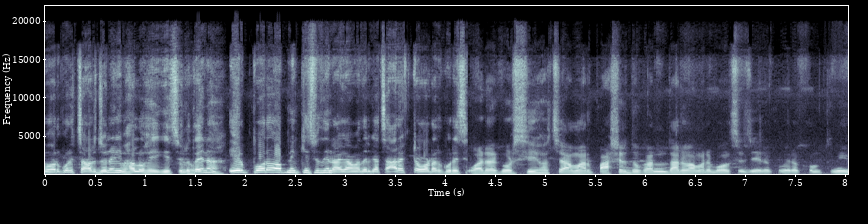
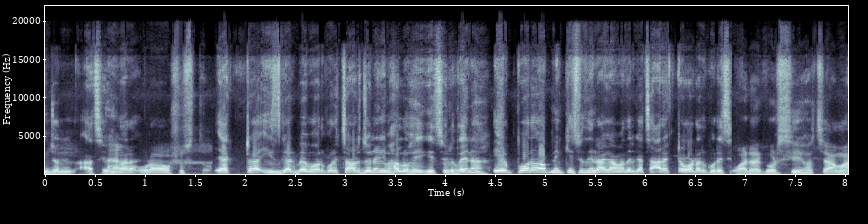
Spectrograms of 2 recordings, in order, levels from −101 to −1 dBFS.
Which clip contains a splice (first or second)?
second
